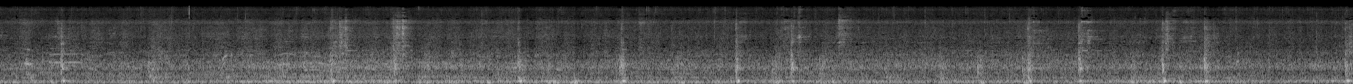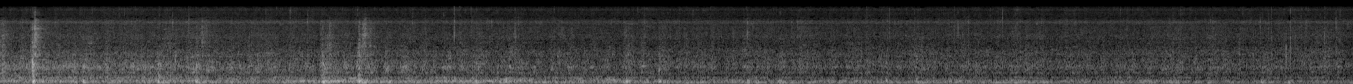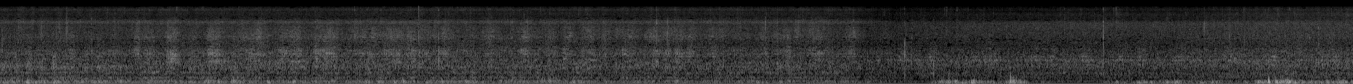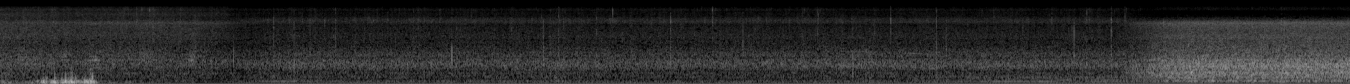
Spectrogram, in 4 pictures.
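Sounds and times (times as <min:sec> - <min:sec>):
wheels clicking over rail joints: 0:00.0 - 0:36.5
train rumble: 0:00.0 - 0:41.6, 0:51.6 - 0:54.0.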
